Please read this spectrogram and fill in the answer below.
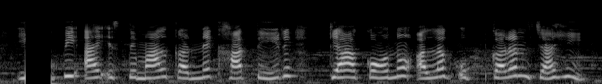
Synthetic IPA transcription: jupiʔaːiʔɪst̪eːmaːlkəɾnekʰaːt̪iɾ | kjakɔːnõʔɐləɡʊp̚kəɾənt͡ʃaːɦĩ

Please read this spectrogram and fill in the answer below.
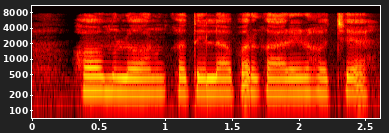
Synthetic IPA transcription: hɔːmlɔːnkət̪elapəɾɡaːɾeɾəɦot͡ʃɛː

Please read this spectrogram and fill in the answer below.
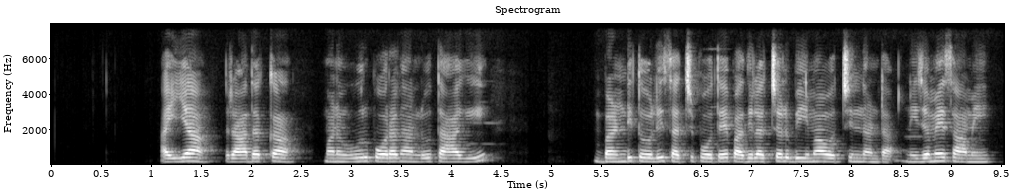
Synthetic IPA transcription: ɐjːaːɾaːd̪ɐkːa | mɐnɐuːɾupɔːɾɐɡaːnlut̪aːɡi | bɐɳɖit̪o̞ːlisɐt͡ʃːipoːt̪e̞ːpɐd̪ilɐkʂɐlubiːmaːʋɐt͡ʃːind̪ɐɳʈaːnid͡ʒɐme̞ːsaːmi

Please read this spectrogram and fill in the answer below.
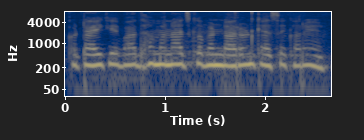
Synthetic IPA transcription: kəʈaːikebaːd̪ɦəmɐnaːd͡ʒkabə̃ɳɖaːɾəɳ̃kɛːsekəɾẽ

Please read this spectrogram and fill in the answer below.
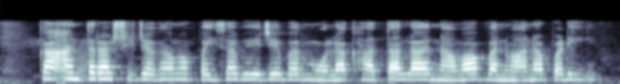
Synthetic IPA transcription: kaʔɐ̃nt̪əɾːaːʃʈɾid͡ʒɐɡəɦmẽpɐɪsabʱeːd͡ʒebɐɾmoːlakʰaːt̪alanɐʋabɐnʋaːnapɐɽiː

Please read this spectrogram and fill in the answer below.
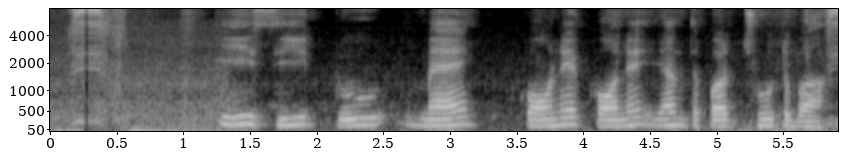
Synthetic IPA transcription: iːsiːʈuːmeː | koːneːkoːneːjənt̪pəɾt͡ʃʰuːʈbaː

